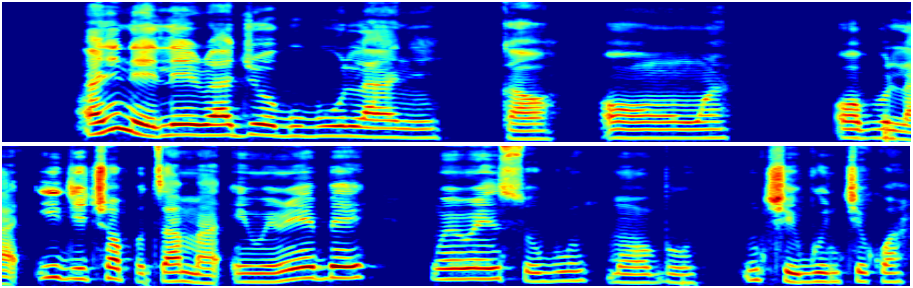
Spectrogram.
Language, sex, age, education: Igbo, female, 30-45, tertiary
